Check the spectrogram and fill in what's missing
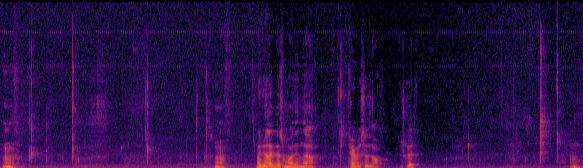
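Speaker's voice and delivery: chewing while talking; muffled between bites; mouth full of donut. Real, not acted. Seen 5: Holds donut at mouth, biting and chewing throughout the words.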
